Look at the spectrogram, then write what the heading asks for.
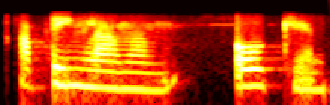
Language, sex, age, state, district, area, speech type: Tamil, female, 18-30, Tamil Nadu, Madurai, urban, conversation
